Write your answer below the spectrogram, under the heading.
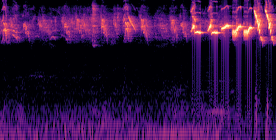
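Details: Double-collared seedeater, called coleiro, singing the Tui Tui Zel Zel style in the morning: soft rapid high twitter building into a loud run of clear whistled notes and sharp, buzzy downward strokes.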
